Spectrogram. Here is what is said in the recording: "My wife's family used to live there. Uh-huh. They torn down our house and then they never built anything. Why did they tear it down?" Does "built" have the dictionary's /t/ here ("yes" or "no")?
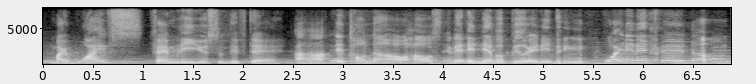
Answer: no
